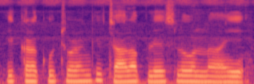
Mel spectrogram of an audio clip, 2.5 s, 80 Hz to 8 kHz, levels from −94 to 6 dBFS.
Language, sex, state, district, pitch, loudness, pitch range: Telugu, male, Telangana, Hyderabad, 150 Hz, -16 LUFS, 145-155 Hz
